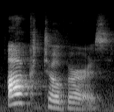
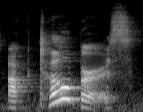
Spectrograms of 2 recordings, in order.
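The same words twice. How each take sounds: First: The stress is on the first syllable. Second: The stress is on the middle syllable. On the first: The speaker calls it wrong. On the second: The speaker calls it right. "Yes. It's the middle"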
